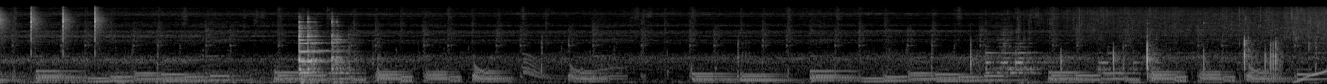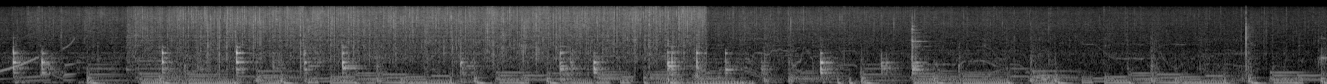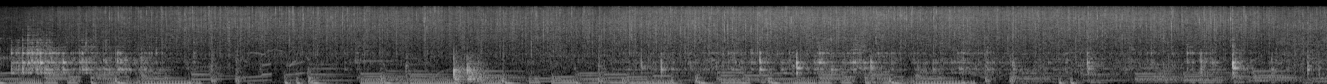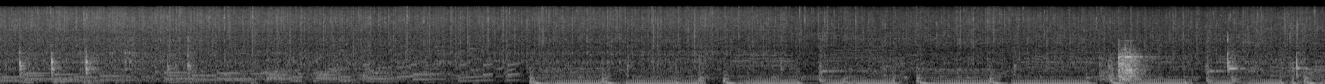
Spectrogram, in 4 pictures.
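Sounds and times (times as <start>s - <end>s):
onion sizzling in oil: 0.0s - 53.0s
wooden spoon scraping a pan: 9.8s - 11.6s, 13.6s - 22.9s, 26.6s - 42.8s
beans tipped into pan: 26.6s - 28.9s, 32.6s - 41.9s.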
